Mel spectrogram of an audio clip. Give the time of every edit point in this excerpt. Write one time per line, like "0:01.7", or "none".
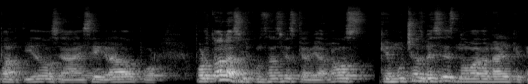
0:03.7

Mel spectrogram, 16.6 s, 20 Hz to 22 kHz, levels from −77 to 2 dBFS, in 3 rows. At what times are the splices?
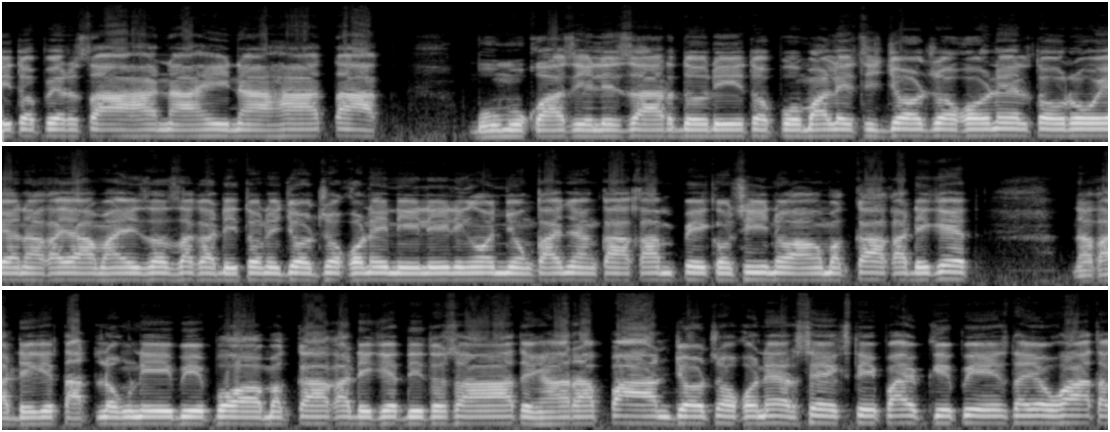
none

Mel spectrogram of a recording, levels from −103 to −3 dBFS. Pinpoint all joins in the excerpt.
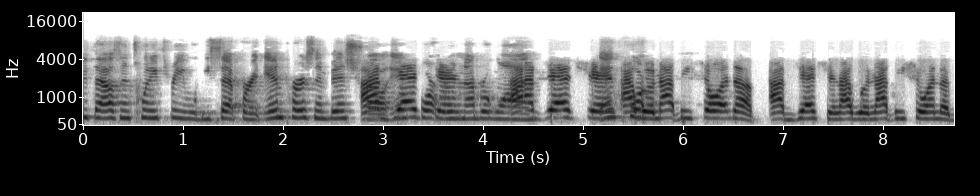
none

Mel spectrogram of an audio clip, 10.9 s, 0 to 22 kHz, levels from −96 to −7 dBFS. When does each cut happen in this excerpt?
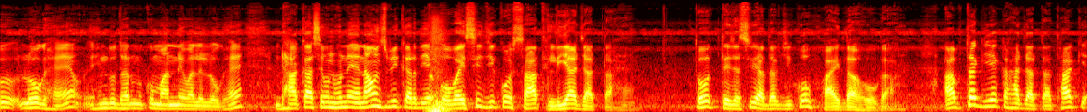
0:04.3

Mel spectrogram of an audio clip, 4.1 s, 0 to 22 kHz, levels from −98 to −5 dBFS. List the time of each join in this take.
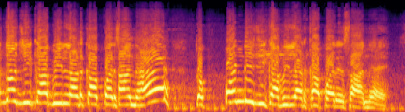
0:01.1

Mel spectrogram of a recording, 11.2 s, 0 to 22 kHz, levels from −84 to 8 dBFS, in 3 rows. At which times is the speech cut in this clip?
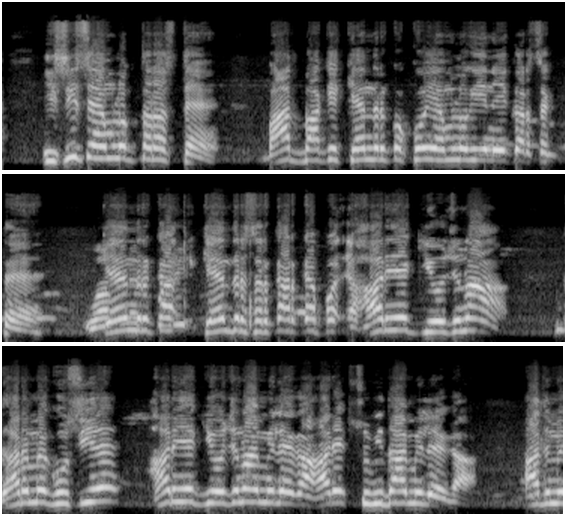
none

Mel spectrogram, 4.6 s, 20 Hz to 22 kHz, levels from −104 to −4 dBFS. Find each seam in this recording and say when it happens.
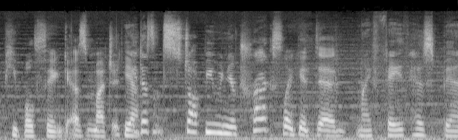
0:01.1
0:03.4

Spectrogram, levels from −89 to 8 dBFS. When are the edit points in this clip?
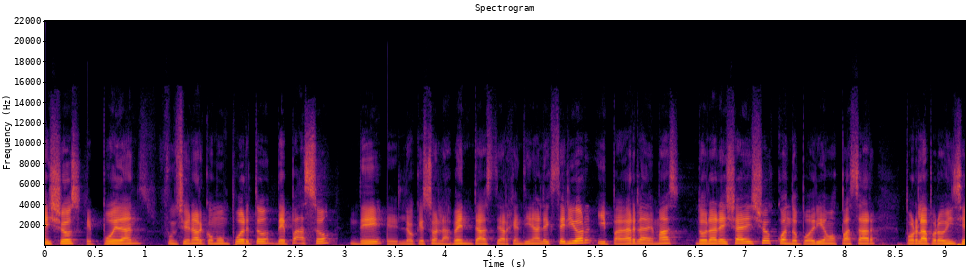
none

